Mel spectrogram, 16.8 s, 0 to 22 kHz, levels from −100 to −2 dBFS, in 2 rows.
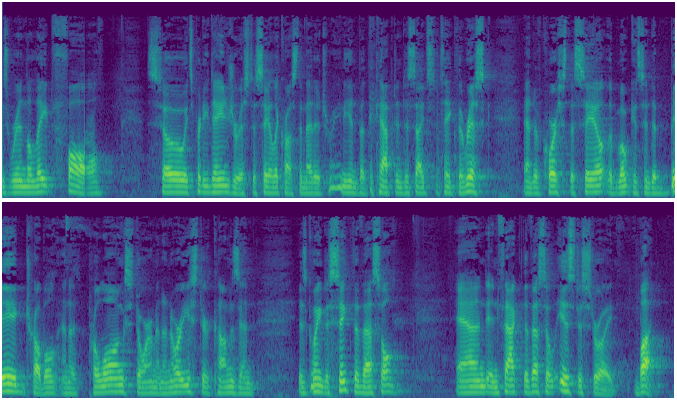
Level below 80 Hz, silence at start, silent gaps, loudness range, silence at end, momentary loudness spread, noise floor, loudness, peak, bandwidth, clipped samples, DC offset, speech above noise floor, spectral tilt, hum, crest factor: -64 dBFS; 0 s; none; 3 LU; 0.15 s; 11 LU; -60 dBFS; -28 LUFS; -8 dBFS; 16.5 kHz; under 0.1%; under 0.1%; 32 dB; -5 dB/octave; none; 22 dB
